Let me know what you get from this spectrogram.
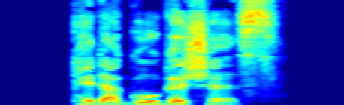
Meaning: strong/mixed nominative/accusative neuter singular of pädagogisch
- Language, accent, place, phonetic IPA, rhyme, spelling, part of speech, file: German, Germany, Berlin, [pɛdaˈɡoːɡɪʃəs], -oːɡɪʃəs, pädagogisches, adjective, De-pädagogisches.ogg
